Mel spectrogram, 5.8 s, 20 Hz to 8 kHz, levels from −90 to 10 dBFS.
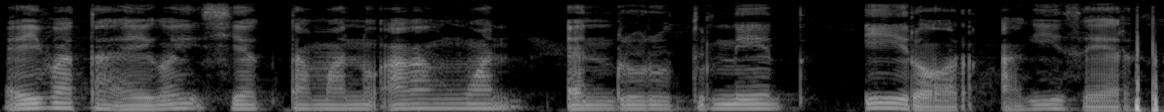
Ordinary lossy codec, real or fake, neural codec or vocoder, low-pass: none; real; none; 7.2 kHz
